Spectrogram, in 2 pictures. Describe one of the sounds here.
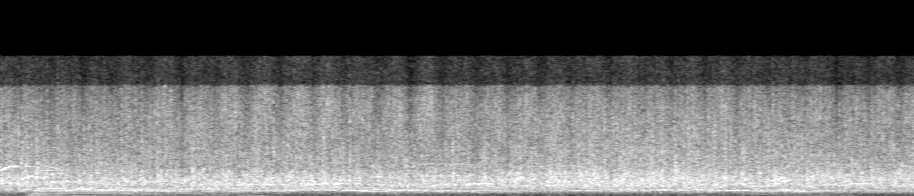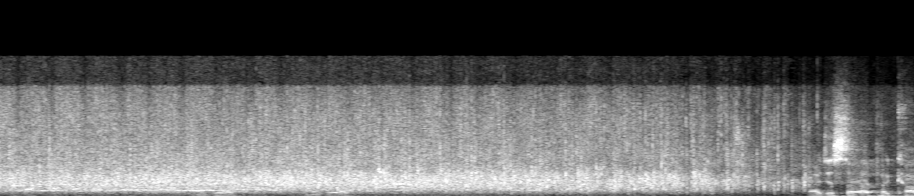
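An audience cheers and applauds loudly.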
